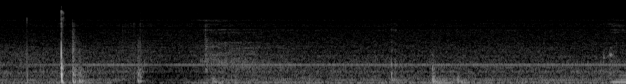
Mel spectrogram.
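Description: A sharp click a little over half a second in, then a few softer knocks, over a faint steady hum.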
